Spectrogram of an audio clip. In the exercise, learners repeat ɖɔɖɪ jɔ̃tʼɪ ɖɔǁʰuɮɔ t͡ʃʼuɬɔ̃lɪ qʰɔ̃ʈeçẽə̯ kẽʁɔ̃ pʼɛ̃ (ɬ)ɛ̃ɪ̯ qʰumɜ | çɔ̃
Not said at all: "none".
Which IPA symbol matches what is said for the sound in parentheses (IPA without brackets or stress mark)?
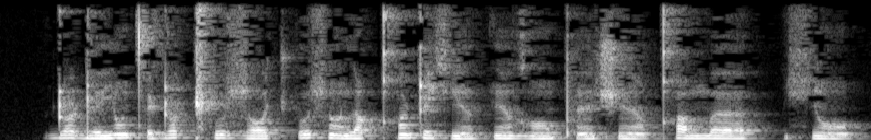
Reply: ʃ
